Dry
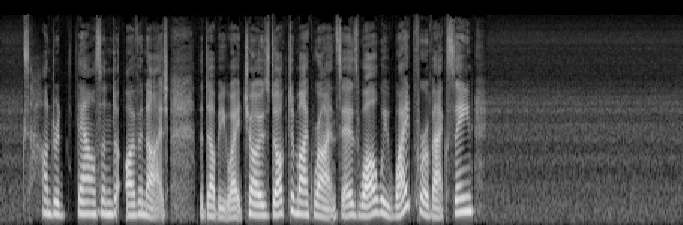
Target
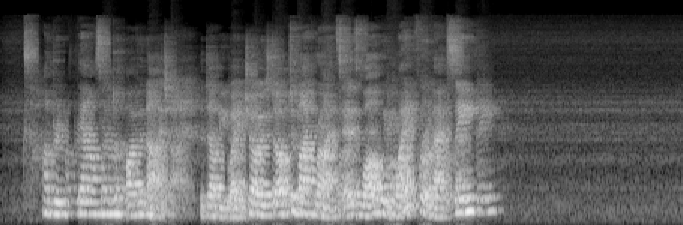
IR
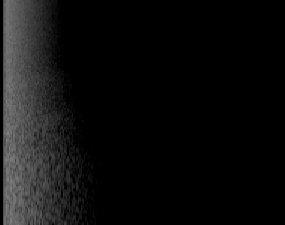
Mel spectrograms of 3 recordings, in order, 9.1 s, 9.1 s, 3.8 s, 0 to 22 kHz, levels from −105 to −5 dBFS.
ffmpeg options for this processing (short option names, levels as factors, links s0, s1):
-filter_complex "[0:a]asettb=1/sr,asplit=3[s0][s1][s2];[s0]atrim=end=1.594[s3];[s1]atrim=start=1.59:end=3.77,asetpts=PTS-STARTPTS,afade=t=in:d=0.004:c=qsin,afade=t=out:st=2.176:d=0.004:c=qsin,lowpass=7400[s4];[s2]atrim=start=3.766[s5];[s3][s4]acrossfade=d=0.004:c1=hsin:c2=qsin[s6];[s6][s5]acrossfade=d=0.004:c1=qsin:c2=hsin,asplit=2[s7][s8];[s8]adelay=290,highpass=300,lowpass=3400,asoftclip=type=hard:threshold=0.178,volume=0.316[s9];[s7][s9]amix=inputs=2:normalize=0[s10];[1:a]atrim=start_sample=2205,atrim=end_sample=6615[s11];[s10][s11]afir=irnorm=-1:irlink=0,volume=1.26"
